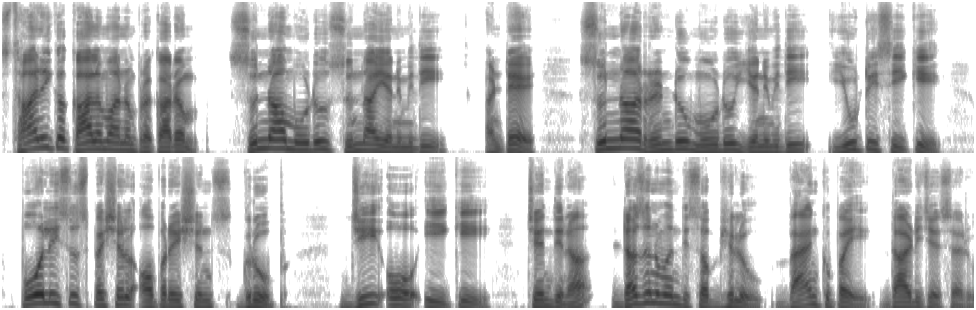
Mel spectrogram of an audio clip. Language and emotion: Telugu, neutral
